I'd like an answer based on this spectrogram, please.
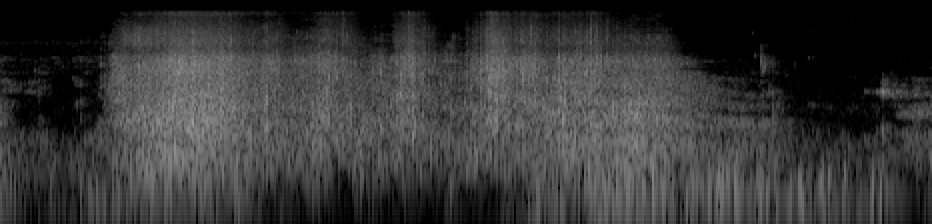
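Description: Small surf washing in over the shallows at the water's edge: a hissing wash that swells about a second in and ebbs away over the last couple of seconds.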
